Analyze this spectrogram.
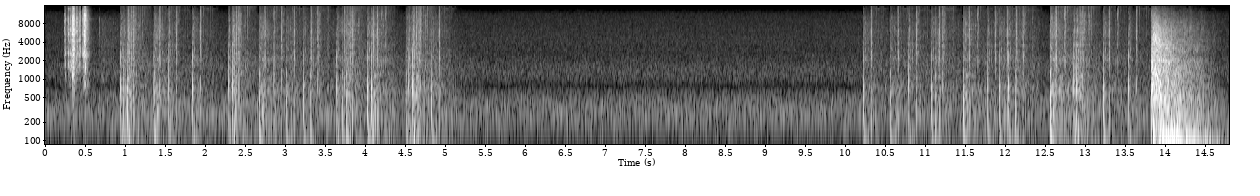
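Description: Footsteps crunch over debris on a hard floor.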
